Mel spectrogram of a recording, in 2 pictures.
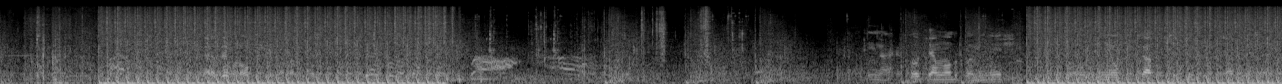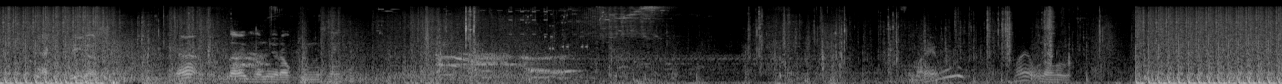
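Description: A rifle fires rapid, loud bursts of gunshots.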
